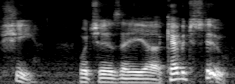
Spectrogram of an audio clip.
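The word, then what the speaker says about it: shchi: how they pronounce it and it's yeah it's pronounced she which is a cabbage stew which I'm sure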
